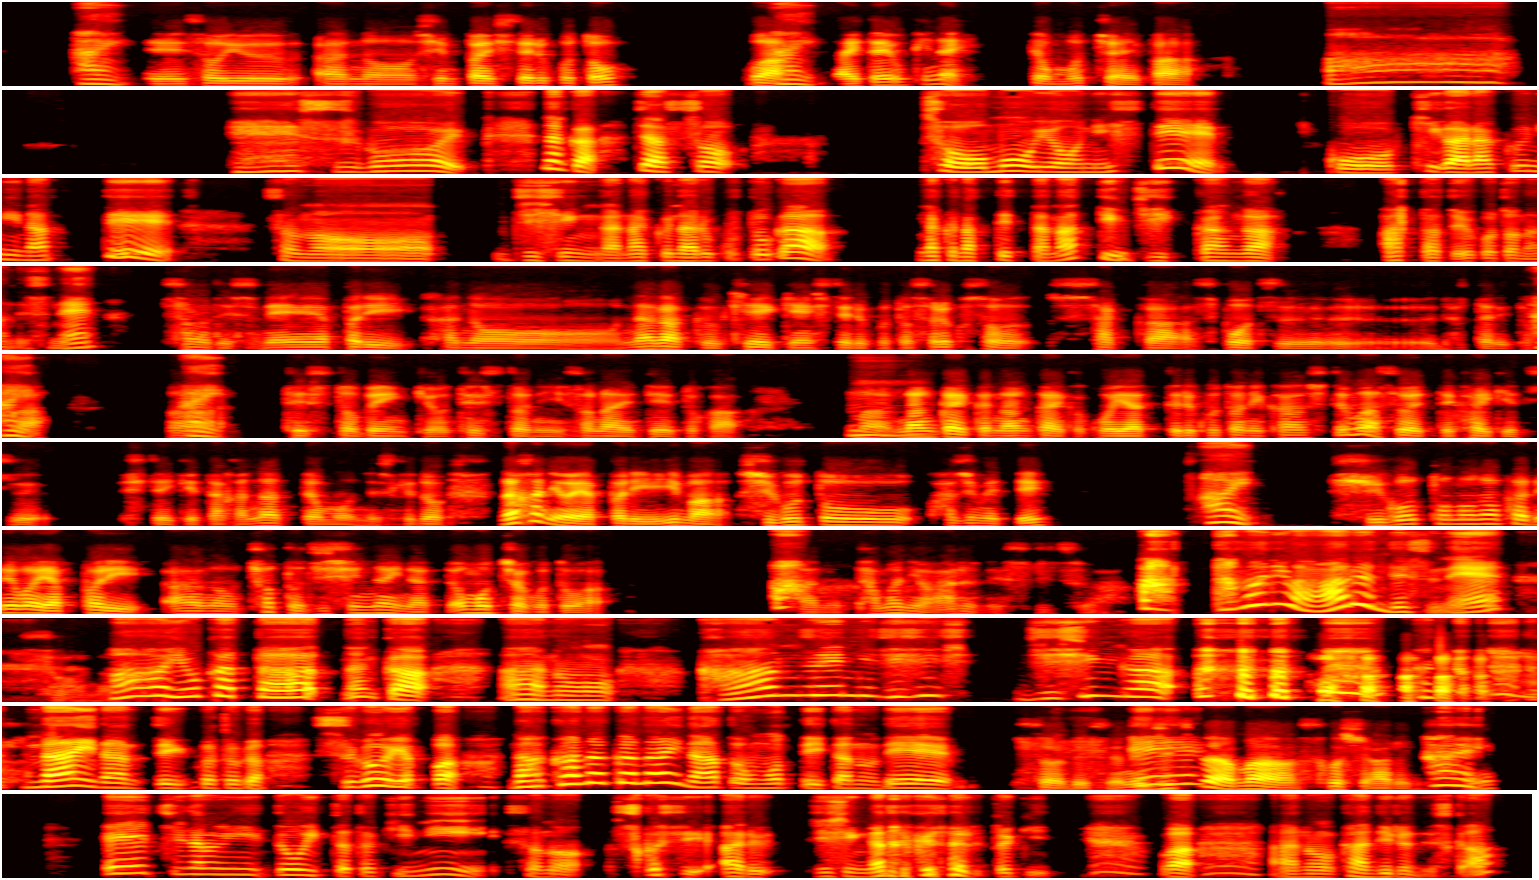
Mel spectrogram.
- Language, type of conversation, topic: Japanese, podcast, 自信がないとき、具体的にどんな対策をしていますか?
- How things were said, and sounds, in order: laugh; laughing while speaking: "なくなる"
